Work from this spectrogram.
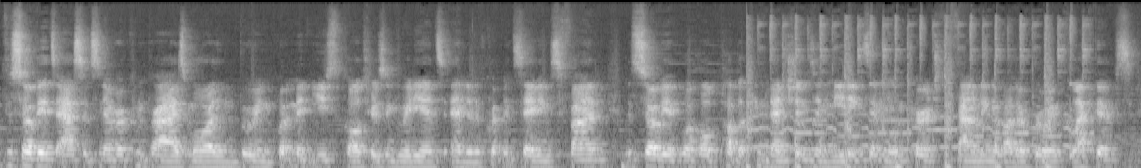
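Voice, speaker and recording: A man giving an informal history talk, reading from old documents in a halting, amused way. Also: on the low side, little pitch movement, a bit bright. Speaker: host of a co-op history series. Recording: echoey room, distant mic, faint music.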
